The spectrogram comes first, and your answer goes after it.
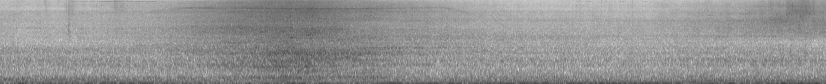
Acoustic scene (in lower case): car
